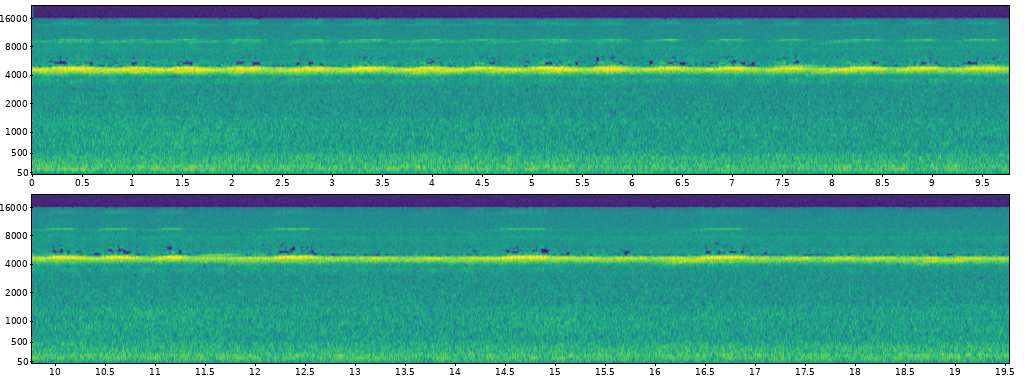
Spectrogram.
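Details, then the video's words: Insects singing on an autumn night in Japan, in total darkness: a dense, steady high-pitched trill holds continuously, with faint higher pulsed notes above and soft low background hum. "真っ暗闇の秋の虫の声 Beautiful sound of insects in the fall of Japan in total darkness."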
